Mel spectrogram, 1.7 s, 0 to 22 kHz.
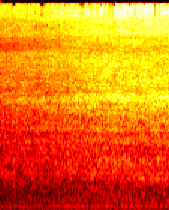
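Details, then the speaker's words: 2007 Dodge Nitro 3.7 V6, 147k miles, check engine light on, idle surging: a steady sharp hiss over a low even idle that doesn't pulse with the engine, from a hole in what may be the PCV line; vacuum leak. "There's a hole in that PCB line, I want to say. Not sure where that hose go to, but I know it's leaking."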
